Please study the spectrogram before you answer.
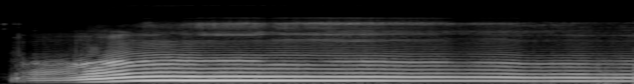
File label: aughhhh; meg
